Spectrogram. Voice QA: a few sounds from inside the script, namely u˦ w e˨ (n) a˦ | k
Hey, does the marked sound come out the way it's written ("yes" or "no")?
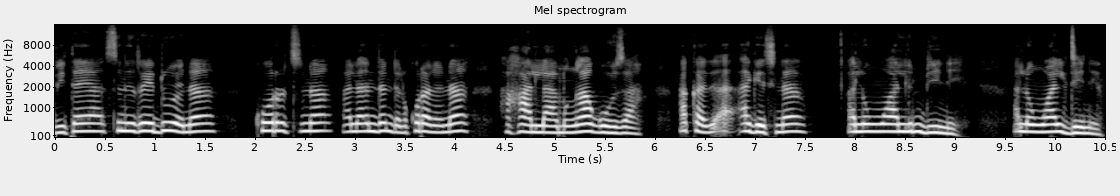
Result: yes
